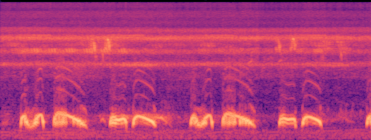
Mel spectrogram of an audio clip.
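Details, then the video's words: Calling decoy Spotted Dove with a delicate phrasing: four clear doublets of soft, arched coos, each pair separated by brief pauses, over a quiet steady high whine. "ต่อนกเขาใหญ่ เสียงดีมากคารมบางๆฟังแล้วเพลิน"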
